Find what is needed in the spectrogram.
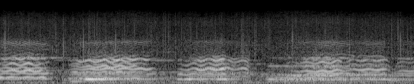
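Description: Old gramophone-era recording of a Neapolitan song: a melody with wide, fast vibrato in short phrases, breaking off about half a second in and again near the middle, over a low sustained accompaniment. Steady crackle of record surface noise runs underneath.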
